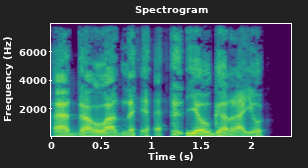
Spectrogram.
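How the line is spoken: Loud laughter. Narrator (Russian): захохотал он

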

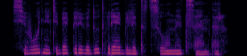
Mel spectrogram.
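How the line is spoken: Soft, slightly annoyed. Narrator (Russian): сказала она мягко, но с ноткой досады

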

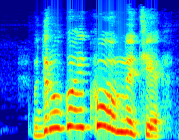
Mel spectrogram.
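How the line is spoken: Screaming at full volume. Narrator (Russian): закричала я, что было мочи

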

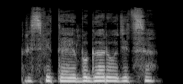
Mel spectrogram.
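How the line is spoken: Gasped exclamation. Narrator (Russian): Выдохнул Альда

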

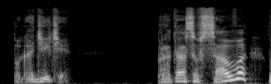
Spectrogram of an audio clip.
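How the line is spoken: Exclamation. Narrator (Russian): воскликнул начальник сыскной

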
